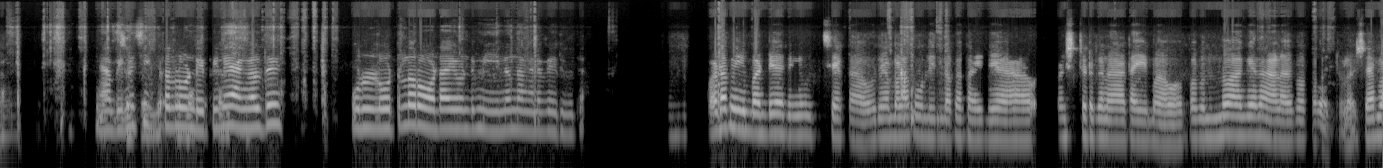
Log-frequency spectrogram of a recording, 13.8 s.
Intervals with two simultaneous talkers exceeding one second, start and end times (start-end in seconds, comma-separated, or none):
1.0-2.3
